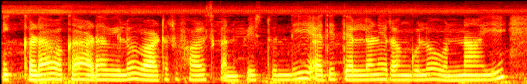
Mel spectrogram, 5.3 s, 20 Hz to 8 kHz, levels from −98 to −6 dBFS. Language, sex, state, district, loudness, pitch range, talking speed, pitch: Telugu, female, Telangana, Mahabubabad, -18 LUFS, 170-185 Hz, 115 wpm, 175 Hz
